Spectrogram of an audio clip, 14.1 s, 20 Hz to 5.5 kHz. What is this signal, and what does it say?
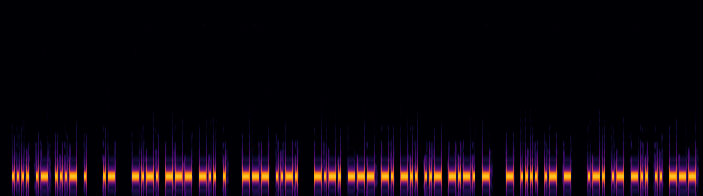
Morse code, heard as a keyed tone, about 25 wpm, 600 Hz. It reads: HAVE A CODE OF CONDUCT THAT RADIO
